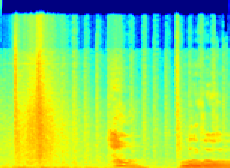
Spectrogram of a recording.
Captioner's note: gasp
